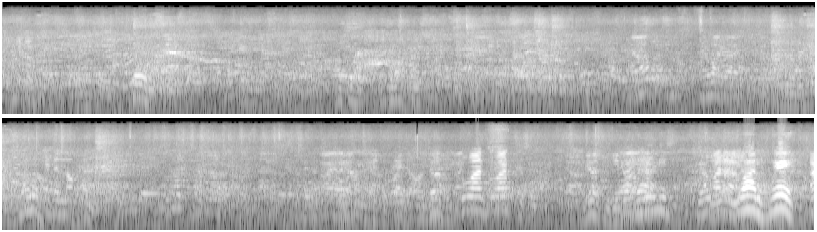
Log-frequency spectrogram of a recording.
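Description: A crowd of men and women chatter nearby, echoing in a large indoor hall.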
